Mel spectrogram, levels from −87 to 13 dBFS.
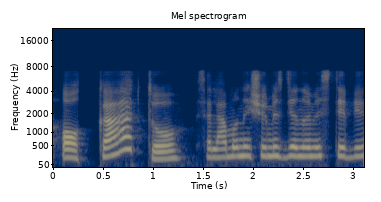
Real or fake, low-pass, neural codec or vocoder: fake; 7.2 kHz; codec, 16 kHz, about 1 kbps, DyCAST, with the encoder's durations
